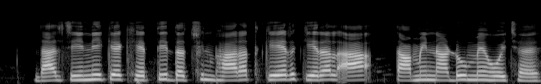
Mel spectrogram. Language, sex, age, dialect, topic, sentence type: Maithili, male, 25-30, Eastern / Thethi, agriculture, statement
